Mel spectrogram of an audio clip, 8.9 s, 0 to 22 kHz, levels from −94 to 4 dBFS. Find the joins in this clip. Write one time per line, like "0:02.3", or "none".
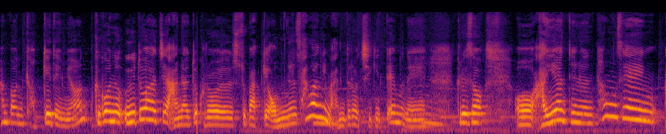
0:01.2

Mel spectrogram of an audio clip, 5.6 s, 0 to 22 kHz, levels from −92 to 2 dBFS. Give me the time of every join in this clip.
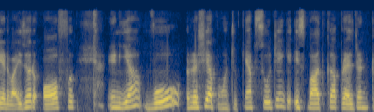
none

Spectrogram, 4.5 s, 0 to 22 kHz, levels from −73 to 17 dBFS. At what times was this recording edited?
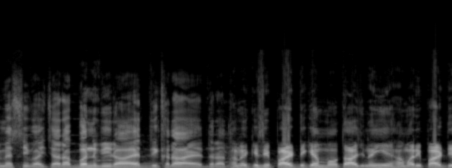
0:02.3

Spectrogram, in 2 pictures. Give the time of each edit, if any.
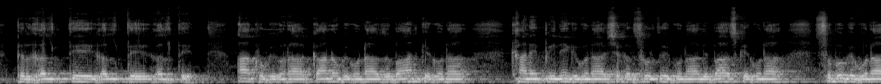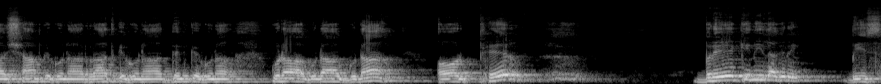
none

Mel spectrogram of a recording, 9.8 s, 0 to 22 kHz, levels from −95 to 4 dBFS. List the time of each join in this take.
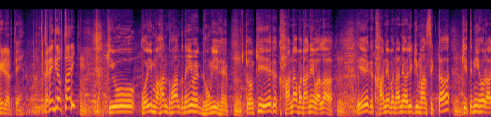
0:01.9

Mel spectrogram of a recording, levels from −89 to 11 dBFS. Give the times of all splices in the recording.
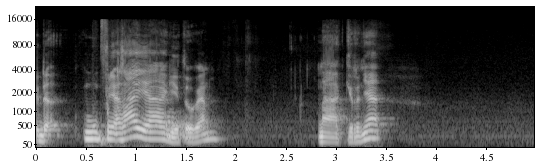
none

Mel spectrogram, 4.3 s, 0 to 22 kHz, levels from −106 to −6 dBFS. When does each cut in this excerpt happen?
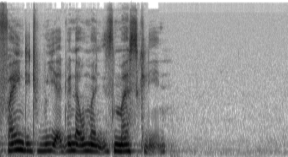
none

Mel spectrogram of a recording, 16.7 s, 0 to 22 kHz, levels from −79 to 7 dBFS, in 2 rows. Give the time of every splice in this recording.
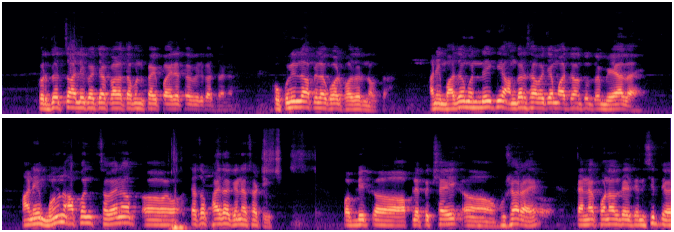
0:12.3

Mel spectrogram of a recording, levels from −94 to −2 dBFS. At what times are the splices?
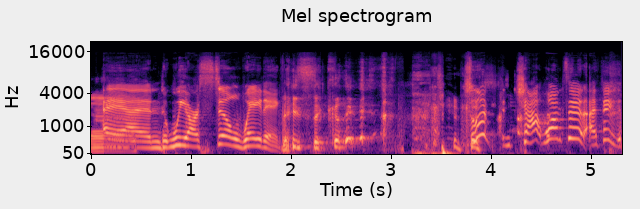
0:01.9

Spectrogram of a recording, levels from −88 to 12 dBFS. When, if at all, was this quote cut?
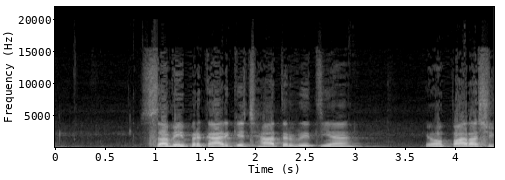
none

